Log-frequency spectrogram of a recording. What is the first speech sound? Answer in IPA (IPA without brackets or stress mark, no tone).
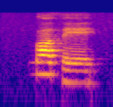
ɡ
